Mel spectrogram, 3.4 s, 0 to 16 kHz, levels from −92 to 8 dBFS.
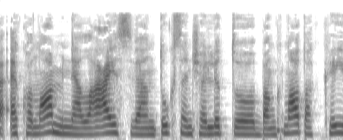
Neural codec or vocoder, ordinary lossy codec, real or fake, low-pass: none; MP3, 48 kbps; real; 10.8 kHz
